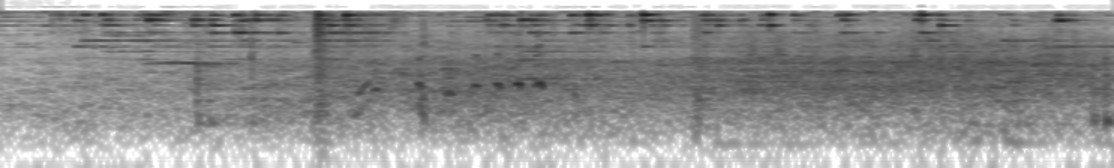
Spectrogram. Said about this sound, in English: it's wind chimes. Floating on the breeze, wind chimes. Tickling the trees, wind chimes. The sound of angels, ballet dancing, wind chimes.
